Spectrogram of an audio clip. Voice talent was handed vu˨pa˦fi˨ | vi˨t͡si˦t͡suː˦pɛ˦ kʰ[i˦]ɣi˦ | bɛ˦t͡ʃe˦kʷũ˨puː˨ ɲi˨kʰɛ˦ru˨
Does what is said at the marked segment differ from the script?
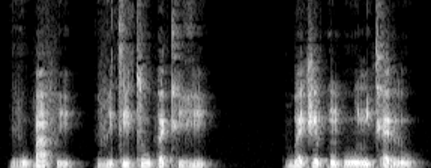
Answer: yes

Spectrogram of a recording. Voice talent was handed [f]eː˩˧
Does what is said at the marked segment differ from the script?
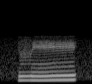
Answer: yes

